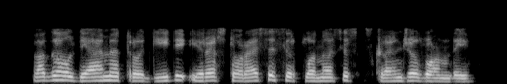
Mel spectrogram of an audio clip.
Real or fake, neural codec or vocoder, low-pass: fake; codec, 24 kHz, 3 kbps, HILCodec; 5.4 kHz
